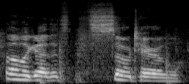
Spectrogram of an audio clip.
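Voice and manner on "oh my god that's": ordinary talk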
